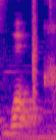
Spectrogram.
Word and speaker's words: WWOC: media yes um but it's pronounced woke we're like Tarjay and Target come on it's not just wwoc it's woke right because we're waking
